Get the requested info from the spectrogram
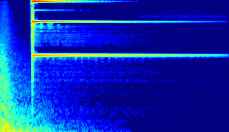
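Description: A short whoosh, then a bright bell-chime sound effect struck once about a third of a second in, ringing and fading over the next second and a half. It is the notification 'ding' for an animated subscribe-bell button being clicked.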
